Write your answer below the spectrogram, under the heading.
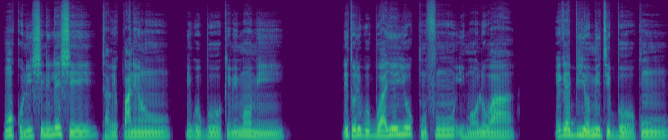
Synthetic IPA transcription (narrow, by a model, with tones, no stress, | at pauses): w̃ɔ̃˧ko˨nĩ˨˦ʃe˧nĩ˦le˦˨ʃe˧ta˨bi˨˦k͡pa˧nĩ˧ɾ̃ũ˧ | nĩ˦ɡ͡bo˧ɡ͡bo˧o˨ke˨mĩ˧˦mɔ̃˦˨mĩ˧ | nĩ˦to˧ɾi˦ɡ͡bo˧ɡ͡bo˧a˧je˦joː˦˨kũ˨˦fũ˦ḭ˦˨mɔ̃˨o˧lu˦wa˧ | ɡɛ˦ɡɛ˦bi˦o˧mĩ˦ti˧bo˨o˨kũ˧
